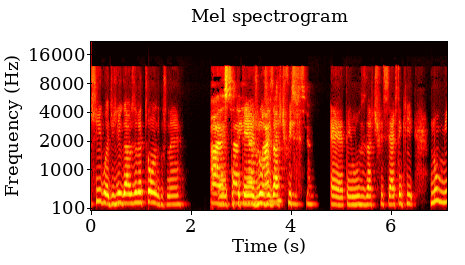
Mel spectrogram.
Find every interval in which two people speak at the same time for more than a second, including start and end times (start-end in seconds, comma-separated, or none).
2.5-4.2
